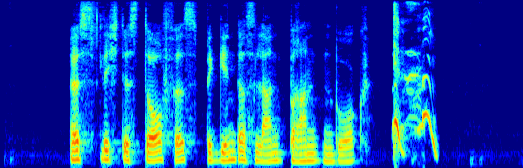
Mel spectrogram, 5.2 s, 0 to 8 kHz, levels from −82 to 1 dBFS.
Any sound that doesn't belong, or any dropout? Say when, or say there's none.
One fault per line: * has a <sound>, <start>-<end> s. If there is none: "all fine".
* has a sneeze, 3.9-4.4 s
